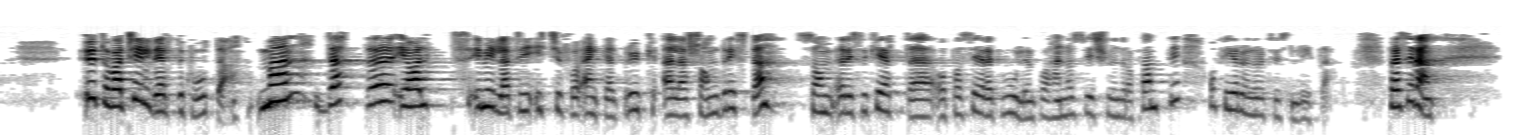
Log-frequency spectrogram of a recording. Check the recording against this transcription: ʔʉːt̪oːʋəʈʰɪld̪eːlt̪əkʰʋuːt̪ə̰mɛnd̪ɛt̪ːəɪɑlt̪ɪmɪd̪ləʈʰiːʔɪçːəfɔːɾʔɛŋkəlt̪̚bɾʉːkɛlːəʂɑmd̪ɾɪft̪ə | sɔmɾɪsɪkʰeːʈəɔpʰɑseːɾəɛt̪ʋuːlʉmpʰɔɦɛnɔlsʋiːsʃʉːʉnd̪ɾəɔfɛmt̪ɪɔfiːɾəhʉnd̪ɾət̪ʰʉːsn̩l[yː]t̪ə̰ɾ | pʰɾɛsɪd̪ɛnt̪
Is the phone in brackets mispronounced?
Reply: yes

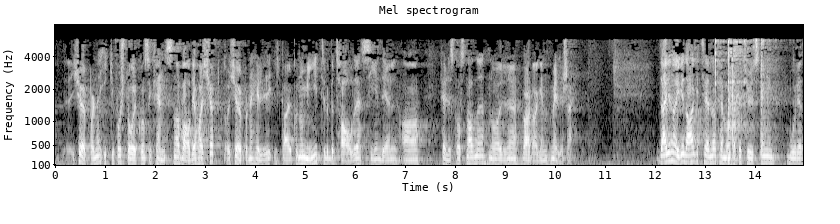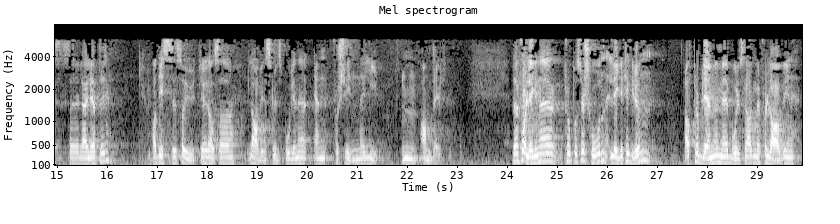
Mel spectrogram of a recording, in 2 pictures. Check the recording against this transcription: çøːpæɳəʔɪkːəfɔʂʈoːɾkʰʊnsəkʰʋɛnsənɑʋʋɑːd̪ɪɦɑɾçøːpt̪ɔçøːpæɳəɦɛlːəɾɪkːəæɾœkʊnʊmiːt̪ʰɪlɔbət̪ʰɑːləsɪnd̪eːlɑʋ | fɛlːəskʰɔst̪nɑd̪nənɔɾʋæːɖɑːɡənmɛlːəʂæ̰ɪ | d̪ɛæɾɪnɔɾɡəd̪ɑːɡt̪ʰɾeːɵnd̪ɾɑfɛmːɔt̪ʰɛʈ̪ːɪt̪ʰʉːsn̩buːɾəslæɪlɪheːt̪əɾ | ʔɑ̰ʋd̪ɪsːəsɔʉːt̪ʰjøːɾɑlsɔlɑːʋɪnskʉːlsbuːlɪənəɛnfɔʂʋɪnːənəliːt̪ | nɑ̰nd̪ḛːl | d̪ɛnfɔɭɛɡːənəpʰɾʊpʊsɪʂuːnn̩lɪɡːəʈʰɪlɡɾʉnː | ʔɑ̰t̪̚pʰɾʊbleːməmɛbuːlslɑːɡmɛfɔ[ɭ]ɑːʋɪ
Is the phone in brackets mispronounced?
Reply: no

